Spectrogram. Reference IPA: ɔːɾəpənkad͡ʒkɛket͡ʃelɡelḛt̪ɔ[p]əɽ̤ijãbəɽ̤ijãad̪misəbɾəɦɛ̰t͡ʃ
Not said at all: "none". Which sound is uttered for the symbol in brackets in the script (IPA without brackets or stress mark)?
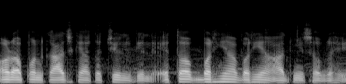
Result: b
